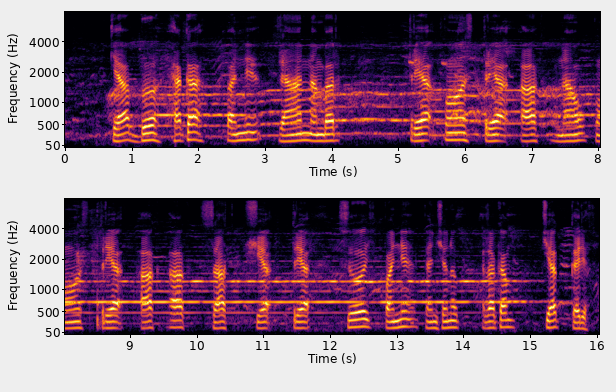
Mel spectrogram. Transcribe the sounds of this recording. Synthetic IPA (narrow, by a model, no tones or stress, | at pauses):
kʲaːbɨhɐkɐpɐnɐpɾʲaːnːɐmbɐɾ | t̪ɾjapãːt͡ʃt̪ɾja | akʰ | nawpãːst̪ɾja | ɐkʰakʰsat̪ʰʃiat̪ɾjasəːd͡ʒpɐnːɐt̪ɐnʃɐnukɾɐkɐm | t͡ʃɐkːɐɾi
